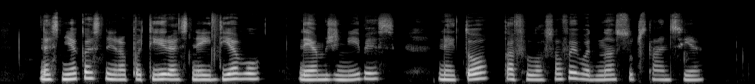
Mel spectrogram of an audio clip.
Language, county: Lithuanian, Marijampolė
